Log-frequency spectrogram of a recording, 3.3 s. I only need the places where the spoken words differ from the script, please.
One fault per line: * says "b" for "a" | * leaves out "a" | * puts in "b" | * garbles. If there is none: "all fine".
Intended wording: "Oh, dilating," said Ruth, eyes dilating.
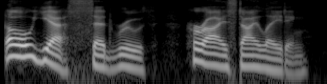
* says "yes" for "dilating"
* puts in "her"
